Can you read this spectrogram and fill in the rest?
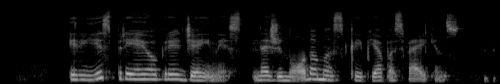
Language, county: Lithuanian, Marijampolė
